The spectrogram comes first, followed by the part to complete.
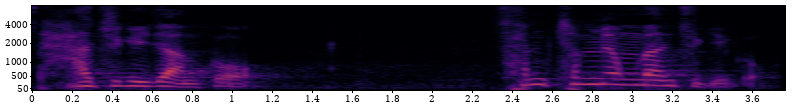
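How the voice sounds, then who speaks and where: High-voiced Korean pastor preaching a sermon. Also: male voice, animated, unhurried, creaky, slightly rough. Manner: preaching with rhetorical questions, swinging between loud and soft.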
